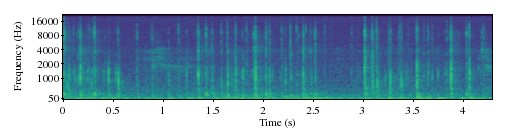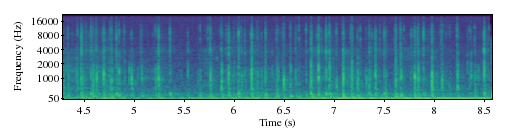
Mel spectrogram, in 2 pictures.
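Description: Typing on an Illegear Arté laptop keyboard produces rapid, close, even clicks and soft taps in a continuous rhythm, with a voice speaking over them.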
